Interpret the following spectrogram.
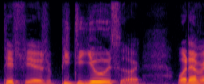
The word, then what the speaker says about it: Pythius: I said Pythius at the start. I said Pythius at the start. Then other people said Pythius or Pythius or whatever.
